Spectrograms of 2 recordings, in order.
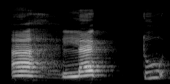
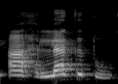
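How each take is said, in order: First: अह लक तू with the क held firmly, no bounce; correct, no echo. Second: अहलक्तु with a loud bouncing echo on the क्; louder अहलक्तु, the क् rebounding; wrong qalqala. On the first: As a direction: stick the tongue on क in अह लक तू. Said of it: "ऐसे करके पढ़ना है". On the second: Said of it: "अहलक्तु नहीं करना है". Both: Shown as a demonstration.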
